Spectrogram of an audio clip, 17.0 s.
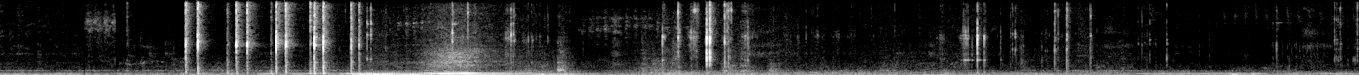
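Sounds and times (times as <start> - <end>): low hum: 0.0 - 16.9
metal parts clinking: 2.3 - 4.9, 5.6 - 7.0, 7.6 - 15.0, 15.8 - 16.9.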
